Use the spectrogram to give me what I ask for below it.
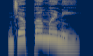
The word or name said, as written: ಜಪಮಣಿ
